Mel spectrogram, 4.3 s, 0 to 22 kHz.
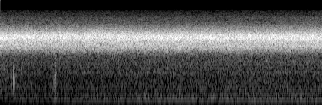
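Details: Cicadas in full chorus on May 31, 2024, reaching roughly 90 decibels, an intense steady high-pitched buzzing wall of sound, with two faint clicks early on.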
